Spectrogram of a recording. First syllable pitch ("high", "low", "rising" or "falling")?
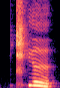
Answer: falling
